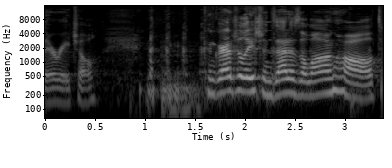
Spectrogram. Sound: laughs

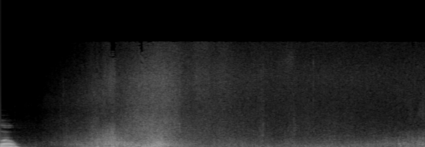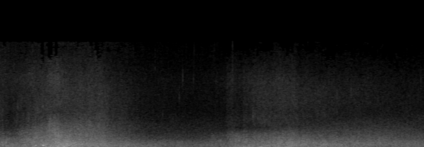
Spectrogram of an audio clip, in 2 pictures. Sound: waves crashing on a beach

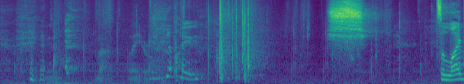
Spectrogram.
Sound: giggling

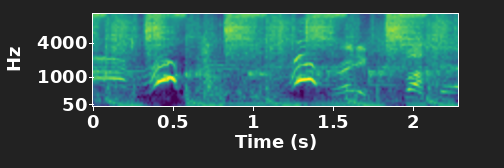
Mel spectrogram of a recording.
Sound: dog growling; dog barking

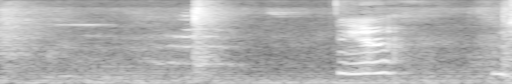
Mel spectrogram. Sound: myow

